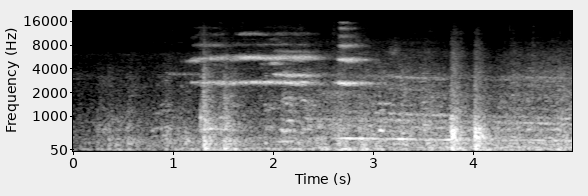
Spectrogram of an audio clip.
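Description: IR Ishikawa Railway 521 series electric multiple unit pulling into the station. From about a second in, its wheels give a high-pitched squeal for a second and a half as it slows. Then a few sharp wheel clacks over the rail joints as the cars pass close by.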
